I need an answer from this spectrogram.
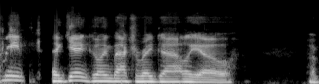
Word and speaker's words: Ray Dalio: just crazy i mean again going back to ray dalio i'm pronouncing that right you are one of the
